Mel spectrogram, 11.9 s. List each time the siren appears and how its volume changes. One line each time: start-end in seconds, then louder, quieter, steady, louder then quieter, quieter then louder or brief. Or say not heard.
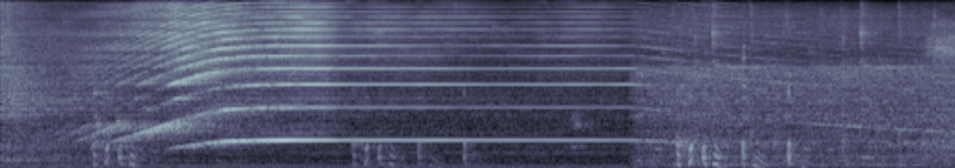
0.0-11.9 louder then quieter.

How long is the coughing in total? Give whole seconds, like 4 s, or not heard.
4 s.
